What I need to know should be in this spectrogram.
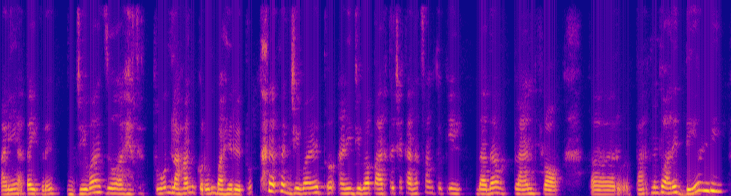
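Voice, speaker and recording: A woman retells a TV serial episode in a chatty, casual way, repeating her linking phrases. Her voice is very dark and mellow, at an ordinary pitch. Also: steady tone, moderate pace. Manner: chatty, repetitive narration. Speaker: serial recap narrator. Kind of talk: casual storytelling recap.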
